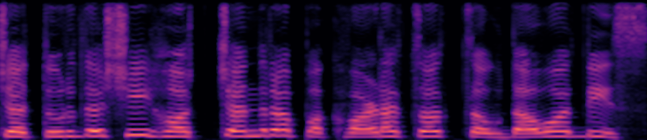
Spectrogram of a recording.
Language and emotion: Goan Konkani, neutral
